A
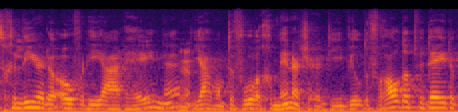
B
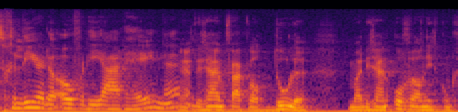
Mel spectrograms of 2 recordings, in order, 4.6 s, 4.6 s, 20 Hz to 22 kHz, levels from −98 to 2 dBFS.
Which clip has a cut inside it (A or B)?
B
